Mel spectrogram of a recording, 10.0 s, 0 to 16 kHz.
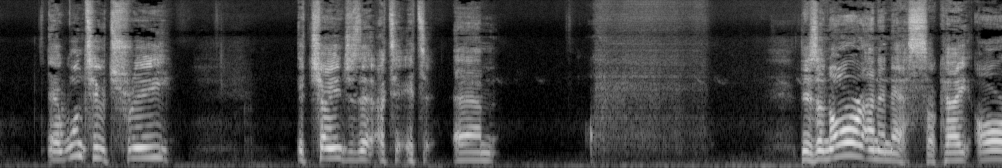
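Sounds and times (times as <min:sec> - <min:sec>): soft breathing out: 0:05.9 - 0:08.0.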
